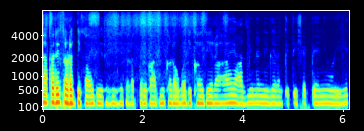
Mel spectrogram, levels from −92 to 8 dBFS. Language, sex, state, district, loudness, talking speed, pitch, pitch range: Hindi, female, Chhattisgarh, Sukma, -22 LUFS, 265 wpm, 170 Hz, 165-175 Hz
